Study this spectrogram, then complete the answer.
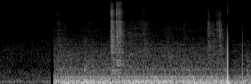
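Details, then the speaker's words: Mercedes Sprinter diesel van, brought in for check-engine light and a whine or knock, exhaust gas sensor suspected: deep diesel roar comes in abruptly and pulls hard and even under load with no stumble; strong acceleration. "чуваки поехала машинка смотри смотри еба что смотри что делает еба Вот это веприк нахуй не могу остановить"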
